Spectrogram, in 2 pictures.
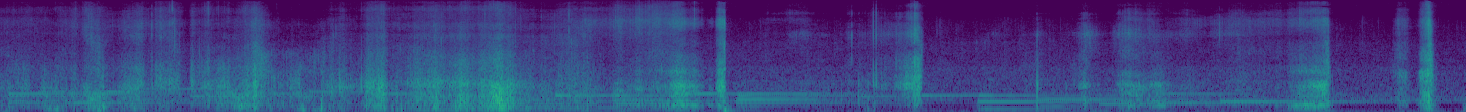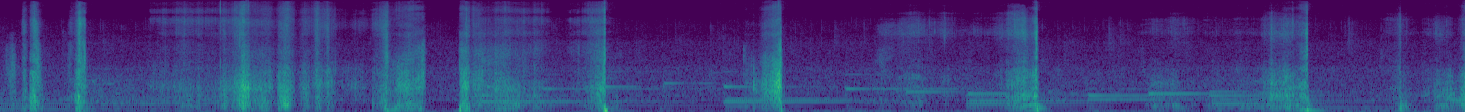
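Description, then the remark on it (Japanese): A passing light rain shower, just begun after cloudy weather, patters down softly, a steady hiss of drops broken by scattered sharper taps, with faint tonal sounds drifting in the background. “曇っておったが、いよいよ降り出したか。しかし、これは通り雨な気がするの。”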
